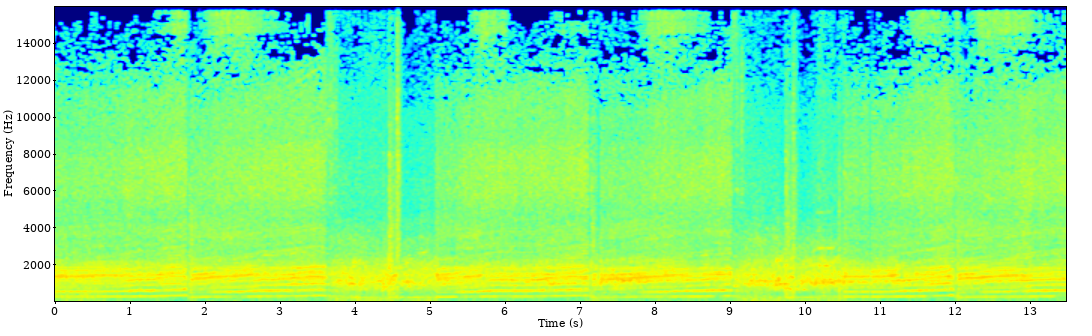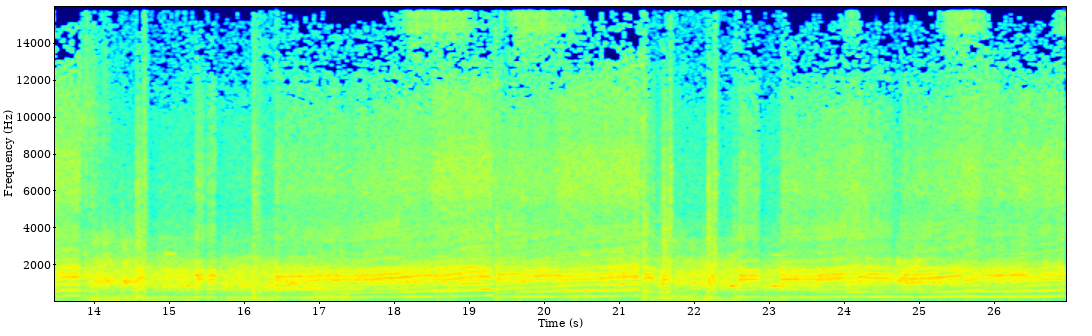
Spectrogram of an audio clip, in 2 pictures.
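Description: A V6 race car engine roars at full throttle, climbing through the gears with quick upshifts.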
